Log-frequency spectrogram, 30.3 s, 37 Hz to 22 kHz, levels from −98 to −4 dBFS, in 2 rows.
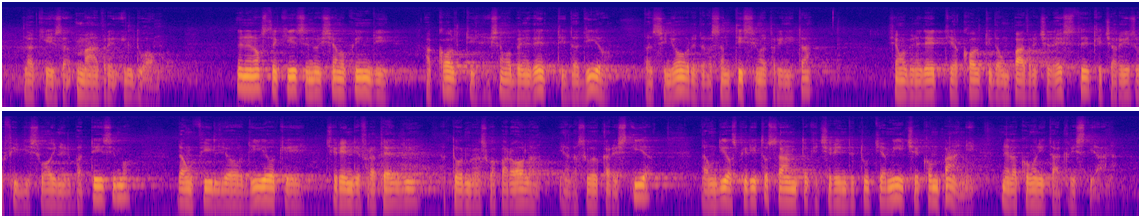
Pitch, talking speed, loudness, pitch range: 100 Hz, 135 wpm, -37 LUFS, 95-110 Hz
